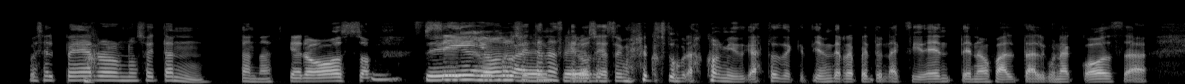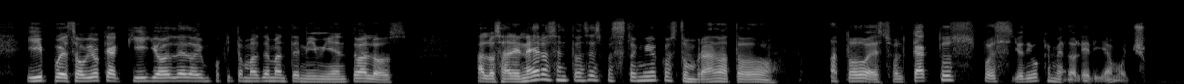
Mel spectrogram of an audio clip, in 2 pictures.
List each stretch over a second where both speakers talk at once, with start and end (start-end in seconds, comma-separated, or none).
4.3-6.1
